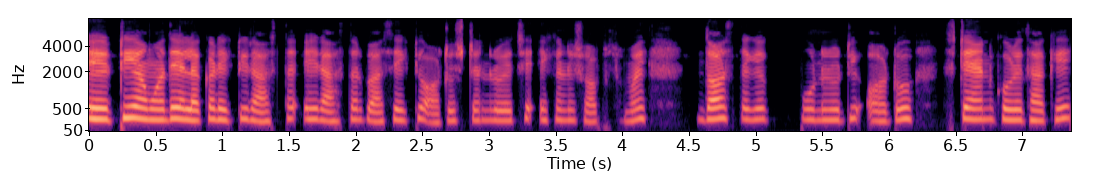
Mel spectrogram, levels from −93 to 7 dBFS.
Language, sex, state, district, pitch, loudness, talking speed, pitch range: Bengali, female, Jharkhand, Jamtara, 245 Hz, -20 LUFS, 180 wpm, 225-255 Hz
